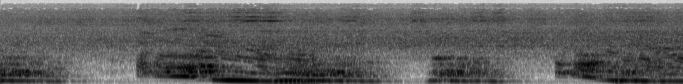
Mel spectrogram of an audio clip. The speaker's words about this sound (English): Cats are talking to each other. Yes, so we had a disagreement up front with a couple of tigers, and tigers disagree by barking at each other, and lions respond to sounds in the distance by responding with their own pride numbers.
